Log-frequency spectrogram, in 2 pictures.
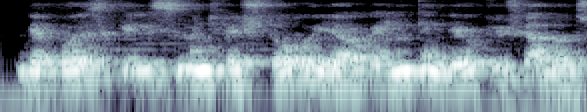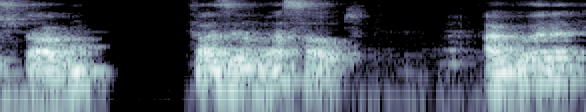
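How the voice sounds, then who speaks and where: Mellow man in an echoey room. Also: medium pitch. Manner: measured, uses rhetorical questions. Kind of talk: reflective devotional talk. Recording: very echoey room, distant mic.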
